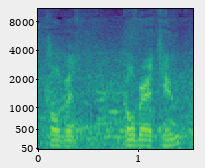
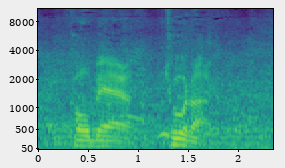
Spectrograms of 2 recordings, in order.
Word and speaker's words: cobertura: But that is kind of a hard word for Americans, Bostonians to pronounce, because there's two-letter R's. And remember, we don't pronounce the letter R. We have to really concentrate. If you're from Boston, parts of New York City, southern Maine, New Hampshire. So, cobertura. And those R's, by the way, are not R. They're arre, like water. Very difficult.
